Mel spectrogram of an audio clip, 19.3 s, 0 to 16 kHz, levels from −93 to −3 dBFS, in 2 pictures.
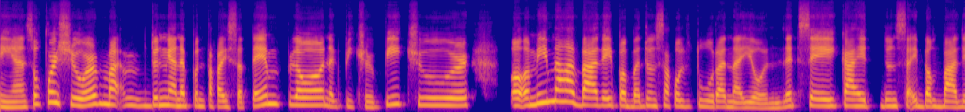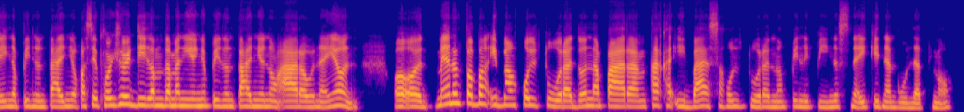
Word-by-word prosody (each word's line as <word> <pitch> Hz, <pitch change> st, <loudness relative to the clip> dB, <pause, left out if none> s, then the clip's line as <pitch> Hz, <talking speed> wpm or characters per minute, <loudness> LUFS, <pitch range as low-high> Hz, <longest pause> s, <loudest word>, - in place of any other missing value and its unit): Ayan. 180 Hz, -1 st, +1 dB
So 280 Hz, +10 st, -2 dB
for 335 Hz, +4 st, +4 dB
sure 245 Hz, -4 st, +3 dB
ma 270 Hz, -4 st, +2 dB
do'n 240 Hz, +1 st, -2 dB
nga 230 Hz, -, +6 dB
nagpunta 210 Hz, -1 st, -5 dB
kayo 190 Hz, -1 st, +1 dB
sa -, -, -3 dB
templo, 245 Hz, +3 st, +2 dB
nag 205 Hz, -4 st, -3 dB
picture-picture, 240 Hz, +5 st, -1 dB, 0.5 s
oo, 230 Hz, 0 st, +6 dB
may 285 Hz, +6 st, +4 dB
mga 360 Hz, -1 st, +5 dB
bagay 235 Hz, -2 st, +3 dB
pa 220 Hz, -, +2 dB
ba 195 Hz, -3 st, -2 dB
do'n 220 Hz, +2 st, -4 dB
sa 220 Hz, 0 st, -5 dB
kultura 195 Hz, -2 st, -3 dB
na 165 Hz, -2 st, -1 dB
yun, 160 Hz, 0 st, -4 dB
let's 215 Hz, +2 st, -2 dB
say 215 Hz, -3 st, +3 dB
kahit 210 Hz, -3 st, +2 dB
do'n 210 Hz, +1 st, -2 dB
sa 210 Hz, -, -4 dB
ibang 200 Hz, 0 st, 0 dB
bagay 185 Hz, -1 st, +1 dB
na 195 Hz, -, -2 dB
pinuntahan 195 Hz, -1 st, -2 dB
niyo, 200 Hz, -, -2 dB
kasi 215 Hz, +3 st, -3 dB
for 235 Hz, +2 st, 0 dB
sure 275 Hz, +2 st, +3 dB
di 240 Hz, 0 st, 0 dB
lang 230 Hz, -1 st, +2 dB
naman 225 Hz, 0 st, +2 dB
yun 220 Hz, 0 st, +1 dB
yung 215 Hz, -, -5 dB
pinuntahan 205 Hz, -1 st, -1 dB
nyo 200 Hz, -, -1 dB
nung 190 Hz, -1 st, -3 dB
araw 190 Hz, -1 st, +2 dB
na 180 Hz, 0 st, -3 dB
yun. 225 Hz, -7 st, 0 dB, 0.4 s
Oo. 200 Hz, -1 st, +4 dB, 0.2 s
Mayro'n 285 Hz, +6 st, +4 dB
pa 295 Hz, -1 st, +2 dB
bang 275 Hz, -2 st, 0 dB
ibang 245 Hz, 0 st, 0 dB
kultura 220 Hz, -5 st, -1 dB
do'n 205 Hz, +3 st, -2 dB
na 210 Hz, -, -1 dB
parang 200 Hz, -2 st, +2 dB
kakaiba 205 Hz, -2 st, -2 dB
sa 200 Hz, 0 st, -9 dB
kultura 195 Hz, -1 st, -5 dB
ng 180 Hz, 0 st, -5 dB
Pilipinas 185 Hz, -1 st, -7 dB
na 195 Hz, -, -3 dB
ikinagulat 170 Hz, -3 st, -4 dB
mo? 165 Hz, 0 st, -7 dB
210 Hz, 200 wpm, -22 LUFS, 190-235 Hz, 0.5 s, nga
